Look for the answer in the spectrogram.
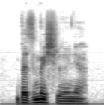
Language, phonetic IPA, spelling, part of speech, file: Polish, [bɛzˈmɨɕl̥ʲɲɛ], bezmyślnie, adverb, Pl-bezmyślnie.ogg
